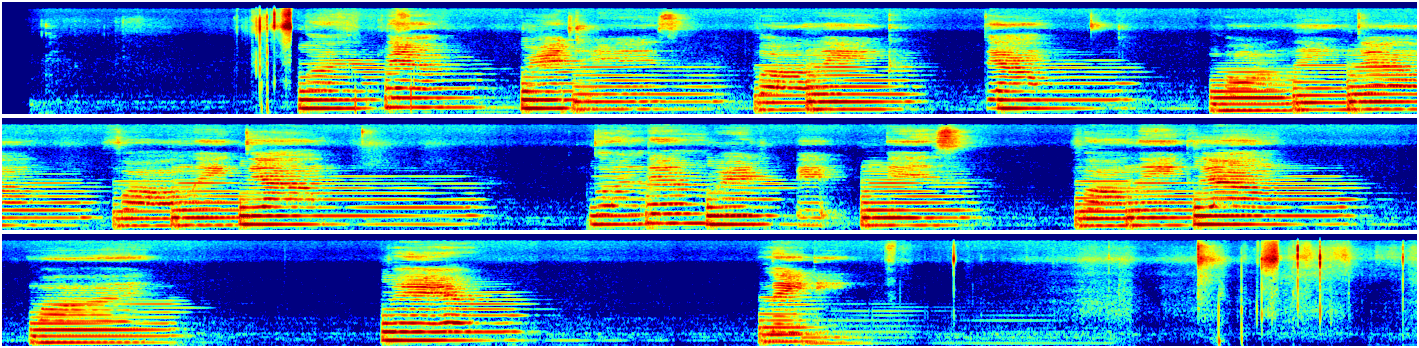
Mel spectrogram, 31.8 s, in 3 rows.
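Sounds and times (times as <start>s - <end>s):
nursery tune played on an upright piano: 2.2s - 14.4s, 15.0s - 22.9s, 24.0s - 25.8s, 26.8s - 29.7s.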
